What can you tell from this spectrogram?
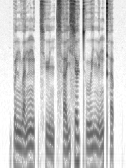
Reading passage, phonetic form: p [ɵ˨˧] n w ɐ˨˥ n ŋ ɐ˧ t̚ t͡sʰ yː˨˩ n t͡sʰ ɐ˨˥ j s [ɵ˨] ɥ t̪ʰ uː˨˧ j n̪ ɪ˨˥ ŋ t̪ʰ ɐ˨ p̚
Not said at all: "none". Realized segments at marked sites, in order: ɵ˧, ɵ˥

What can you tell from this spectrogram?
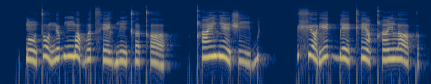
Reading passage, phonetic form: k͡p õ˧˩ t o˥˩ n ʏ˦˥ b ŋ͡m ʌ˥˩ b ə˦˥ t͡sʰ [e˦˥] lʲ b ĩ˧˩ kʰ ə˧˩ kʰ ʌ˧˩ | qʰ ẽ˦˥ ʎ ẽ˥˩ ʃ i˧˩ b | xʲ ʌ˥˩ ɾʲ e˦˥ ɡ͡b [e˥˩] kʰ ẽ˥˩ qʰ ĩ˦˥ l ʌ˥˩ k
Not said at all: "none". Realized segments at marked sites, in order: e˧˩, e˥˩

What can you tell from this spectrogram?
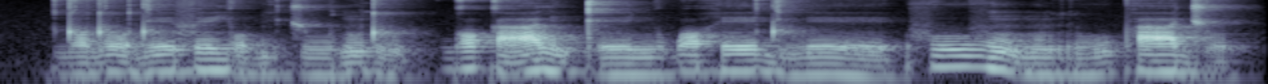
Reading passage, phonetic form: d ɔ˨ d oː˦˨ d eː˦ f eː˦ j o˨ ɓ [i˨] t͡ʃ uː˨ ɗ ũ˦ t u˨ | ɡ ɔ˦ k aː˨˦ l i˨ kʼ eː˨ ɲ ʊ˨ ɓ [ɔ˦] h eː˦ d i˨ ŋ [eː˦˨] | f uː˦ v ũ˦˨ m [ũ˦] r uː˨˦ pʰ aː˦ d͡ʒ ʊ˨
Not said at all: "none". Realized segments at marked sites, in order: i˨, ɔ˦, eː˦˨, ũ˨

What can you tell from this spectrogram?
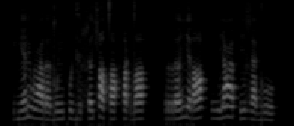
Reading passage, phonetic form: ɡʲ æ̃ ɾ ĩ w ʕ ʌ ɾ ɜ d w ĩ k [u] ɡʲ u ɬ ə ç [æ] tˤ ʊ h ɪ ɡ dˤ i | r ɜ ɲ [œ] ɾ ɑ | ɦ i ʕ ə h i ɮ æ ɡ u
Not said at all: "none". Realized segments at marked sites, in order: u, ɜ, ɛ

